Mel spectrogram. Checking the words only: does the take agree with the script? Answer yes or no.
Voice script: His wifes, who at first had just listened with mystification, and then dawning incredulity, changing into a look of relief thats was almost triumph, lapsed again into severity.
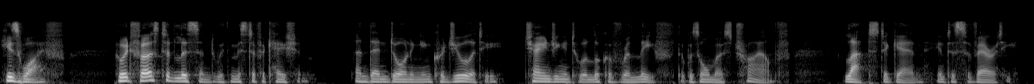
no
